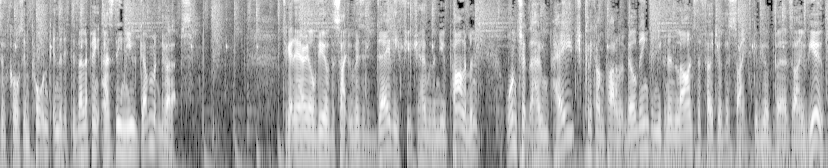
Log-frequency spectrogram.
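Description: A man's voice: medium pitch, darkish tone. A middle-aged man presenting a TV documentary outdoors, talking to camera with wry, jokey asides. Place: outdoors by a brick building, sitting with a laptop.

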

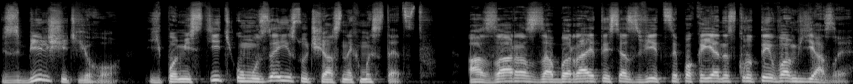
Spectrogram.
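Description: A man's voice: medium pitch, animated, normal speed, creaky. A man voicing a sarcastic, tough male doctor.

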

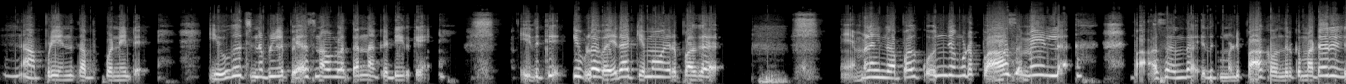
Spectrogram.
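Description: A woman's voice: on the high side, fairly bright tone, no echo, natural voice. A woman voicing a homesick young wife in a cartoon, speaking in a way, pleading and tearful, then brushing it off. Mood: sad. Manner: emotional, pleading, then covering up with brisk denials. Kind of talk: cartoon voice acting.

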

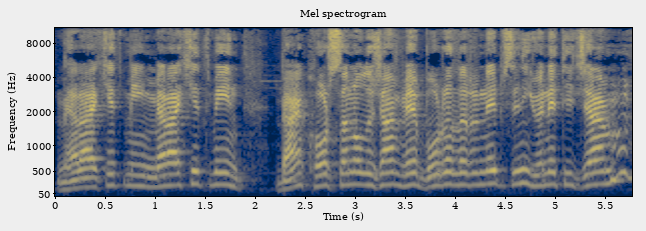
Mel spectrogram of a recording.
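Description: Fretful zombie hoarding treasure, video game ; woman voicing it, high pitch. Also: normal speed, lightly acted. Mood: boastful. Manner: fretful, talking to itself in first person.

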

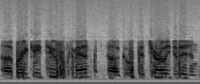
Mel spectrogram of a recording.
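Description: Over crackling two-way fire radio, a man's slightly high voice barks short, urgent commands in a tight, even range, broken up by hesitant "uh" pauses. He's running the fire scene, and the noisy, band-limited transmission is filled with static and clicks.

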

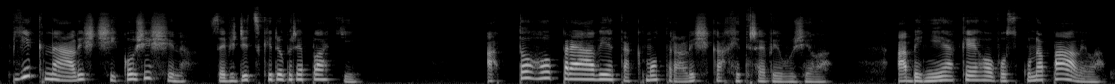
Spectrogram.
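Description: A woman's voice: medium pitch, natural voice. A woman voicing a hunter father telling a fox story to his young son in an audio fairy tale.

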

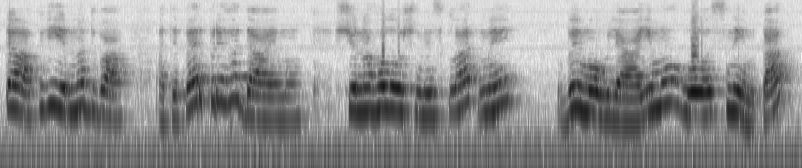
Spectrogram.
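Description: A woman's voice: sits high, animated, measured pace, mellow. A woman kindergarten teacher giving an online speech lesson to a child over a video call, patiently drawing out syllables and prompting.

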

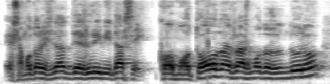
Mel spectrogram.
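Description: A man's voice: on the high side, fast, vocal fry, warm tone. A man co-hosting a casual motorcycle chat, joking and swearing casually as he talks. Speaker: motorcycle shop co-host.

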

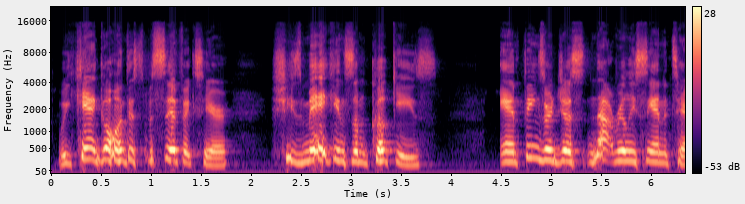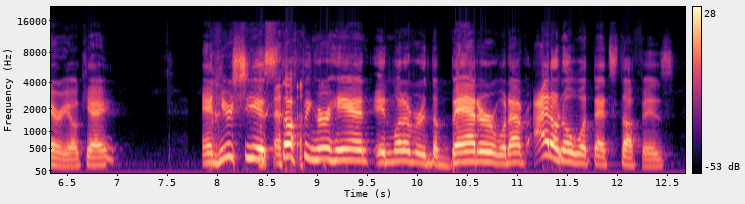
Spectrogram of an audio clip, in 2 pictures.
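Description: A man's voice: sits high, moderate pace. Man ranting animatedly on a podcast. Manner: rambling, animated rants with sudden loud outbursts and laughter. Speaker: podcast co-host. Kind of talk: casual chat.

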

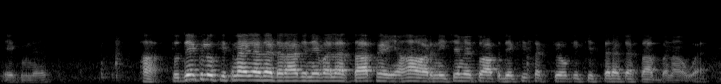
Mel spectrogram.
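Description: A male teacher giving a live online English lesson in Hindi, joking as he explains and reading the English passages aloud very slowly. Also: on the high side, lively intonation. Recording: tinny phone-like audio.

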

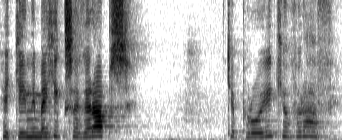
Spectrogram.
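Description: A woman's voice: fairly high pitch, little pitch movement, lightly acted. An actress performing a theatrical monologue as a young woman haunted by childhood abuse, repeating words obsessively and swinging between whispers and outbursts. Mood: bitter. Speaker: actor.

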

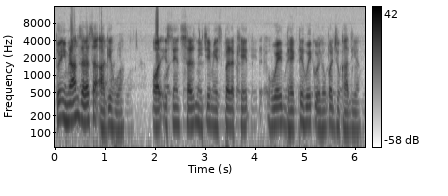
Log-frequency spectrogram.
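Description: A male audiobook narrator reading a novel in a steady, even storytelling delivery. His voice sits at a middling pitch and moves evenly through the scripted narration. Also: normal speed.

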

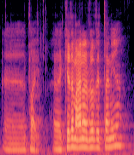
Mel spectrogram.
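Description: A young man with an Egyptian Arabic accent giving casual, jokey commentary while he streams a game, with loud outbursts at scares. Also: fairly high pitch, rapid-fire, highs cut off. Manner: jokey, exclaims loudly at scares.

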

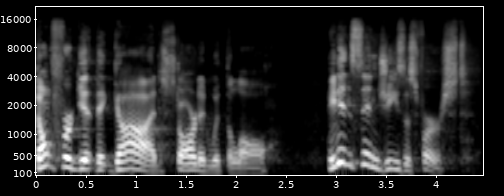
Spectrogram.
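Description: This sermon comes from a pastor in his forties holding a handheld mic on a big church stage. He speaks at a measured pace in a sing-song manner, shifting from loud emphasis to soft, low passages.

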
